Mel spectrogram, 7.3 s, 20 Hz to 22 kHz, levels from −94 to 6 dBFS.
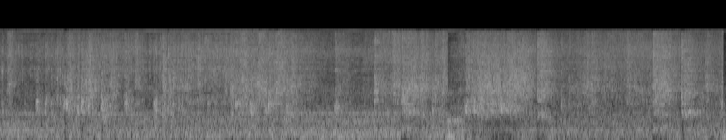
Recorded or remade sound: recorded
